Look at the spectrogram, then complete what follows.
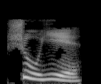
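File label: "树叶", Mandarin Chinese; chinese flashcards; hsk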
